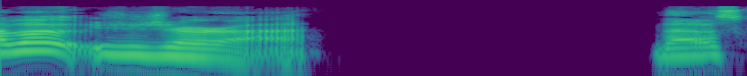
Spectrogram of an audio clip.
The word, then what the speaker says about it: Jura: makes sense okay cool okay um how about Jura that was correct yeah J that was pretty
